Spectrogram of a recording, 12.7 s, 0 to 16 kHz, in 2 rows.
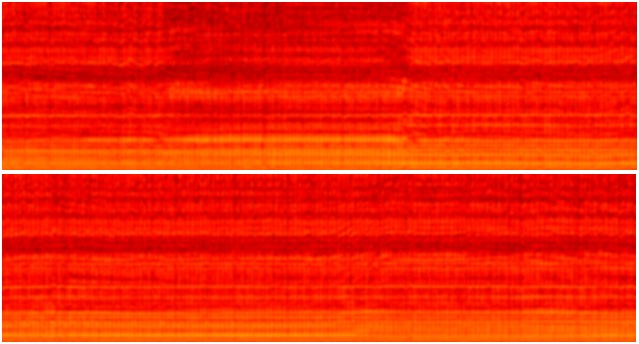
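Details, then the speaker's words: Enya 40 TV Model 6002 model engine during break-in heat cycles, running hot at full throttle. It screams with a burbling, wavering note that keeps trying to clean up to two-stroking: rich four-stroking during break-in. "So I am just going by running it at full throttle and keeping it at that burbling four stroke period. And you could kind of hear it want to go to two-stroke mode"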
